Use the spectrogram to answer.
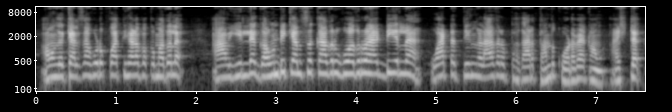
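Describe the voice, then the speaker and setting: A middle-aged village father, voiced by a man in a cartoon, stern but tender as he coaxes and reassures. His voice sits fairly high and he speaks with a North Karnataka Kannada accent. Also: pushed and bright, clear, resonant tone. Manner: coaxing and reassuring. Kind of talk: cartoon voice acting.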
